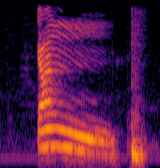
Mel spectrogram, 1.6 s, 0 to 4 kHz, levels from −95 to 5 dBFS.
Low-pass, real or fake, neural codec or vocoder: 3.6 kHz; real; none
